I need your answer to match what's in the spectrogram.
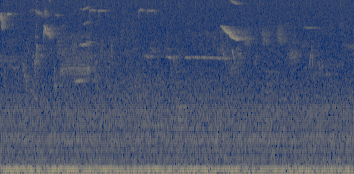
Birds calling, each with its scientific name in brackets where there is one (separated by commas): Red-winged Blackbird (Agelaius phoeniceus), Song Sparrow (Melospiza melodia), Gray Catbird (Dumetella carolinensis)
